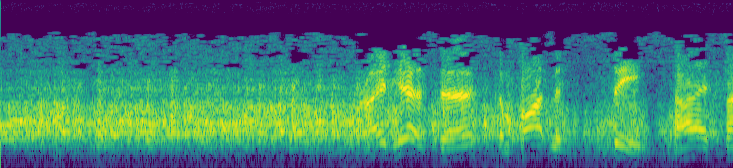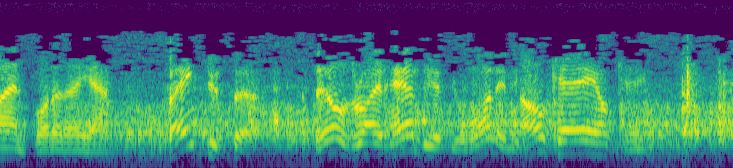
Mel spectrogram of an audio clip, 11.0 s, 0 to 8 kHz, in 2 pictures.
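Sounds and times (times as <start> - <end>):
night train to Boston rumbling in motion: 0.0 - 10.9
speech: 3.0 - 10.7.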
